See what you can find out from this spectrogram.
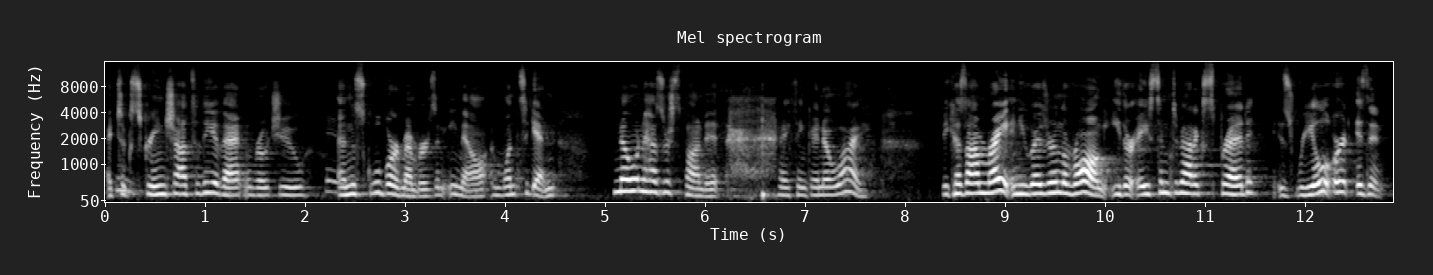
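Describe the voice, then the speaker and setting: A woman's voice: fairly high pitch, normal speed. A woman giving a combative, accusatory public comment at a meeting.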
